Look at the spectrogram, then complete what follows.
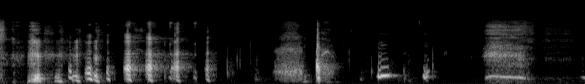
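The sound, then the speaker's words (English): A loud coughing fit: a rapid cluster of harsh hacking bursts, then a few heavier, spaced-out coughs with brief pauses between them, partly laugh-like. “God, I just had a huge coughing fit thinking about that.”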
